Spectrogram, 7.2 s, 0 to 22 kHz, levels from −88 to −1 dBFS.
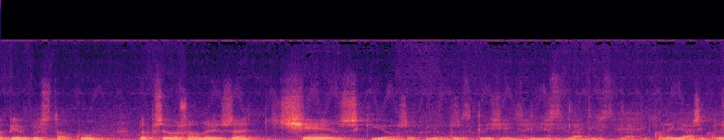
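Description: From 4.26 s to the end, a doubled audio track appears: a full-band copy trails about half a second behind, roughly 5 dB quieter, likely from a second, slower capture path.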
